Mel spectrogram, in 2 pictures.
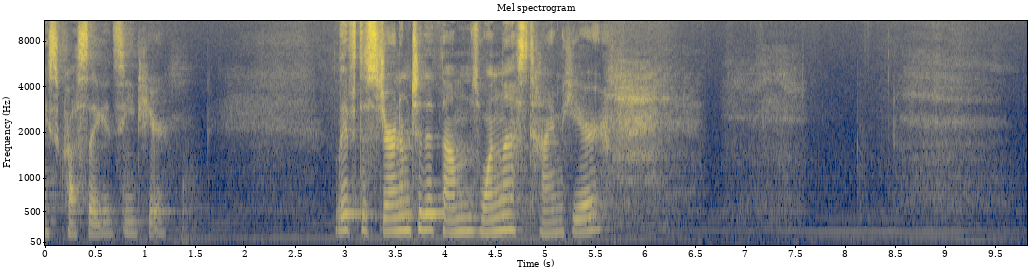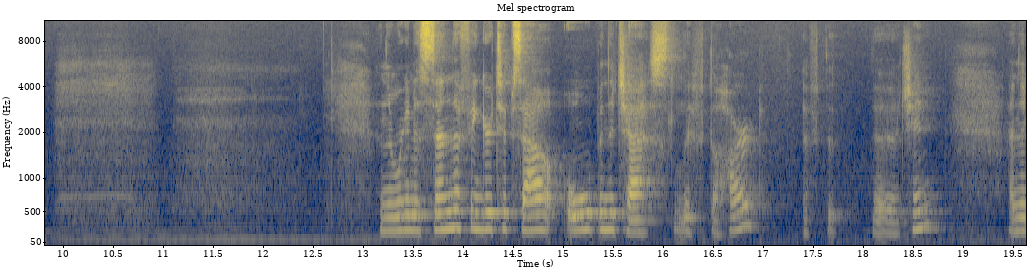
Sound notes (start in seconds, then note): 5.8 deep breaths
